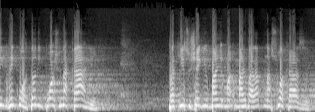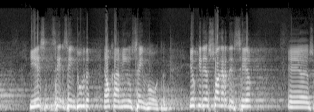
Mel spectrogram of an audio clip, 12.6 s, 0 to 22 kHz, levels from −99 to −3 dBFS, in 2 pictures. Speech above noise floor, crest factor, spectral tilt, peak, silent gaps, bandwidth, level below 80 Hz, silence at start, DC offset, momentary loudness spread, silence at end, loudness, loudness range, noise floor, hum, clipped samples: 29 dB; 12 dB; -8 dB/octave; 0 dBFS; none; 8 kHz; -42 dBFS; 0 s; under 0.1%; 14 LU; 0 s; -12 LUFS; 2 LU; -40 dBFS; none; under 0.1%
